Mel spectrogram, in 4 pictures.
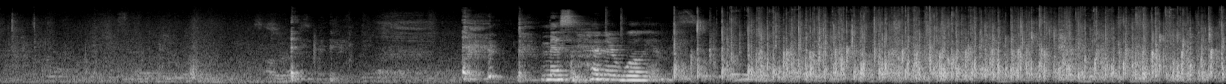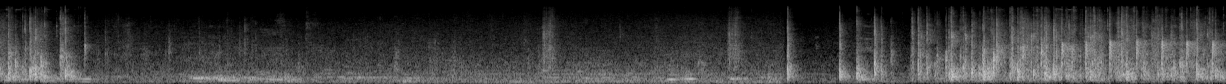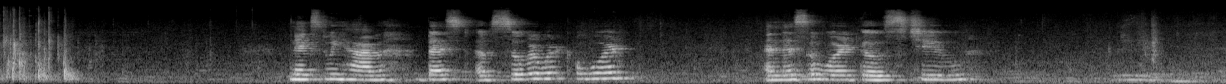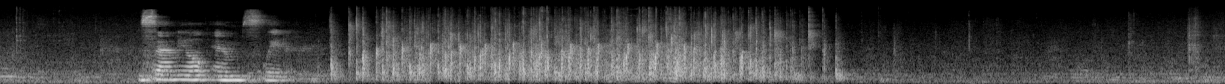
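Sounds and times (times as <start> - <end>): small audience clapping: 6.7 - 14.8, 20.1 - 25.7, 40.0 - 45.8.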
